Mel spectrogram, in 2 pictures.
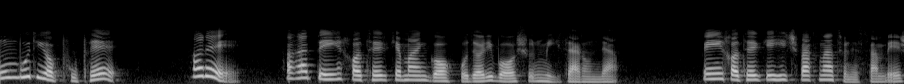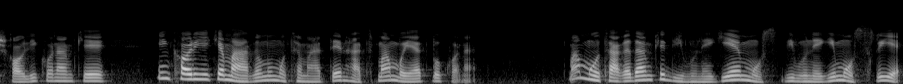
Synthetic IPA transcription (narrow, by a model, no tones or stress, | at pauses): unbuːd̪jɒːpʰupʰe̞ | ɒɾe̞ | fæɣæt̪̚be̞inxɒːt̪ʰe̞ɾcʰe̞mænɡɒːhɡ̥o̞d̪ɒːɾiːbɒɒːʃunmiːɡzæ̰ɾund̪æ̰m | b̥e̞inxɒːt̪ʰe̞ɾce̞hiːt͡ʃʰvæxt̪næt̪ʰune̞̰st̪æmbḛʔeʃhɒːliːkʰo̞næmcʰe̞ | inkʰɒːɾijecʰe̞mæɾd̪o̞memo̞t̪ʰemæd̪ːe̞nɦæ̰t̪ʰmænbɒːjæd̪̚bo̞kʰo̞̰næ̰nd̪̥ | mʔænmoʔt̪ʰæɣe̞d̪æmcʰe̞d̪ivuːneɟiːemosd̪iːvuːne̞ɡiːmosɾije̞̰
